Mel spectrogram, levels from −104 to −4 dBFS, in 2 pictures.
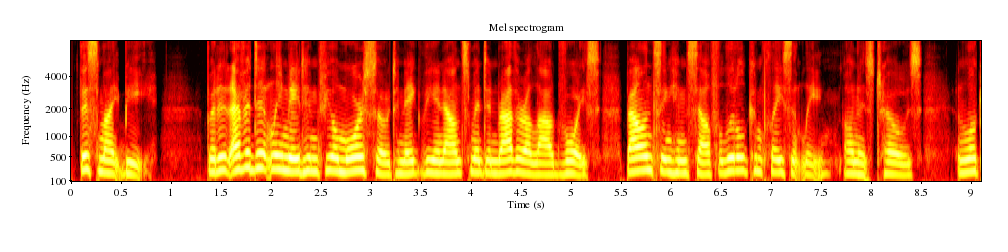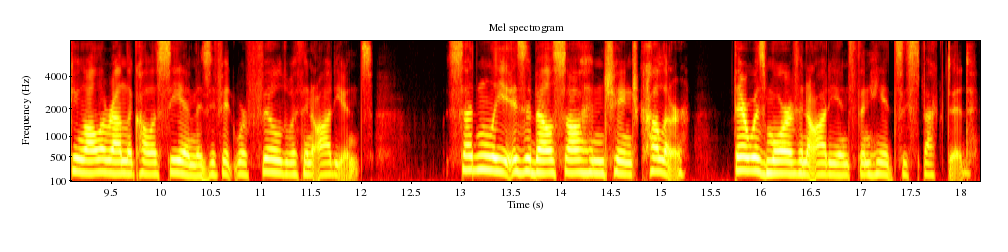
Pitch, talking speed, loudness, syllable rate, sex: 210 Hz, 190 wpm, -17 LUFS, 5.8 syllables/s, female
